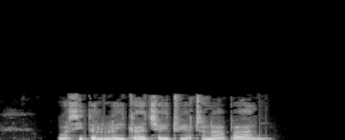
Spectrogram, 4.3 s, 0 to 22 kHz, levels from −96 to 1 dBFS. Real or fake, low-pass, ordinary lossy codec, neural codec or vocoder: real; 7.2 kHz; MP3, 32 kbps; none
